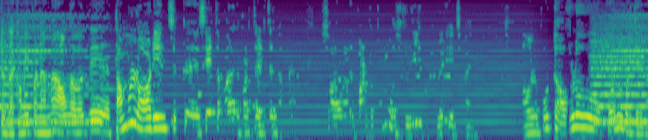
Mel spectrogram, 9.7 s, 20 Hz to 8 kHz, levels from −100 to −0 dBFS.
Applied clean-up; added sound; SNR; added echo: classical method spectral subtraction.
